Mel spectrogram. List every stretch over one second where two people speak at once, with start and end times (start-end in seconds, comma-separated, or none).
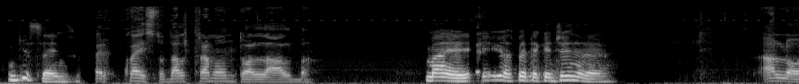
none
